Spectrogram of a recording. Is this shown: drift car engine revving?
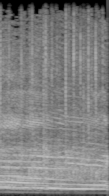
no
